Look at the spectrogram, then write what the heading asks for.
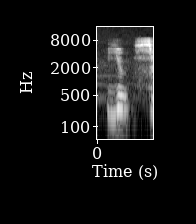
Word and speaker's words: Utes: Utes rhymes with newts.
